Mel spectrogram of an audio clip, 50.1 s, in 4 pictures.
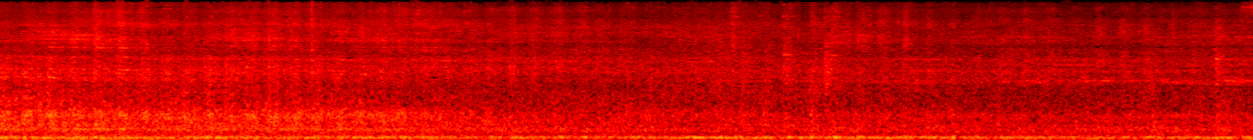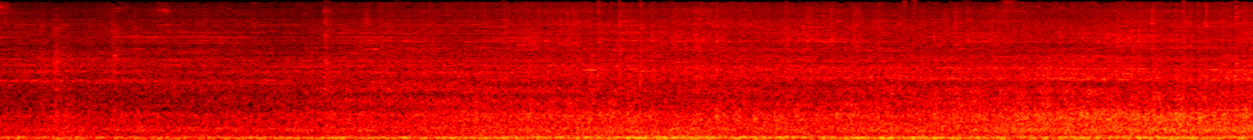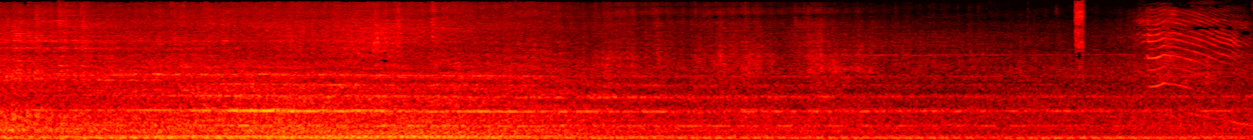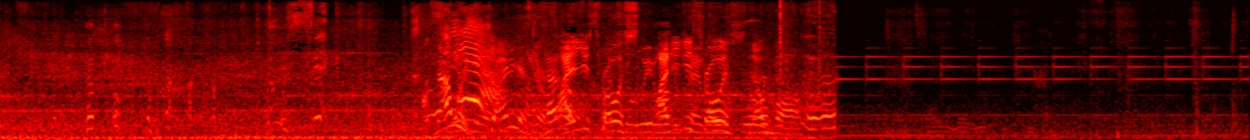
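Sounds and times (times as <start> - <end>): freight train wheels clacking: 0.0 - 34.4.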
